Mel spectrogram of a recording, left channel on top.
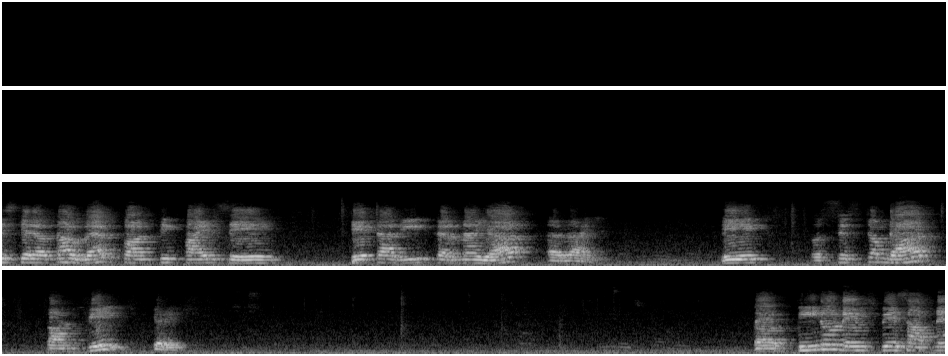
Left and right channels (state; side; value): silent; left; digital silence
